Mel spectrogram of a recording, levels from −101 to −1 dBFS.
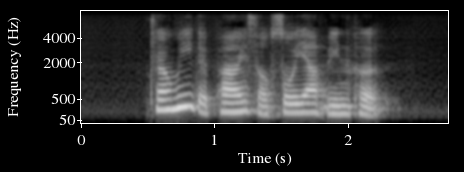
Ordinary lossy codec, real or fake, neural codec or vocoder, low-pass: none; fake; codec, 16 kHz, 1 kbps, FunCodec, trained on Chinese and English, 50 frames a second; 7.2 kHz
